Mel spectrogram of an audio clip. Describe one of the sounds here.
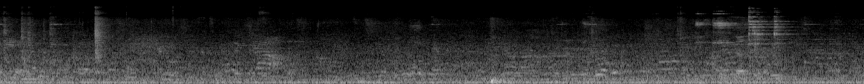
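A knife clinks against a ceramic plate.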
